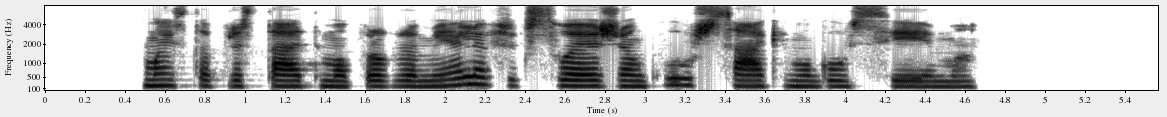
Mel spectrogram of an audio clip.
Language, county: Lithuanian, Vilnius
